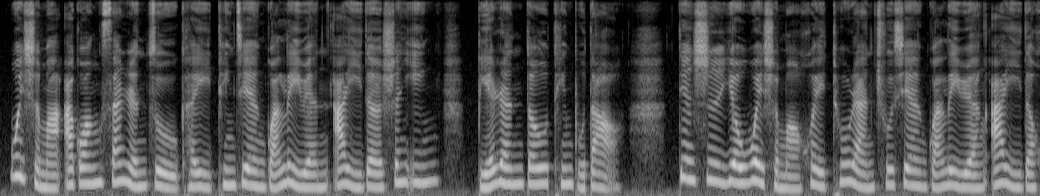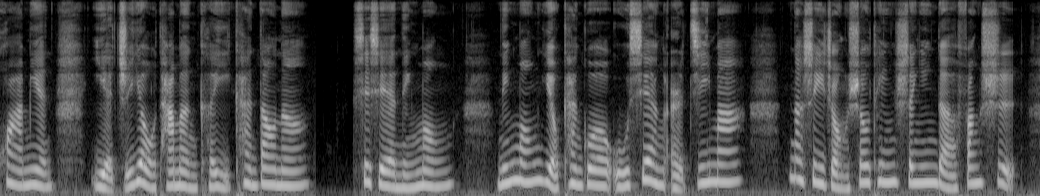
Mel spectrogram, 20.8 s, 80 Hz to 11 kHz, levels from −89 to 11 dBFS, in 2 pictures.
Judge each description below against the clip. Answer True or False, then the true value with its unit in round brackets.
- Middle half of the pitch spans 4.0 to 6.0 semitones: True (4.5 semitones)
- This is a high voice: True (215 Hz)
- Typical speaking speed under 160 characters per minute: False (230 characters per minute)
